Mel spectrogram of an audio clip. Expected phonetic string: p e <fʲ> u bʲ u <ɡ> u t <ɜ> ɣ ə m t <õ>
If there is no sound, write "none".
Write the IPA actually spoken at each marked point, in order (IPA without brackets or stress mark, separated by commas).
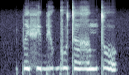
fʲ, ɡ, ɜ, o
